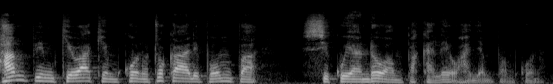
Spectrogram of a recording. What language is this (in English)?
Swahili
